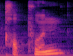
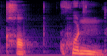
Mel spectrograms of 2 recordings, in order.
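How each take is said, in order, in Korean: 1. p 소리는 다음 음절에 합쳐져요. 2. p 소리는 k 앞에서 그대로 남아요. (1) "좀 빨리 발음할 때" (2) "컵, 콘 하는 것이 되게 어렵죠"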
